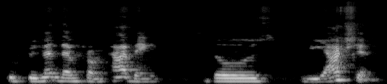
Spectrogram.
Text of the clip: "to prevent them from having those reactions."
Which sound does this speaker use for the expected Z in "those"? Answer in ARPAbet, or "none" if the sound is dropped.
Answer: Z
